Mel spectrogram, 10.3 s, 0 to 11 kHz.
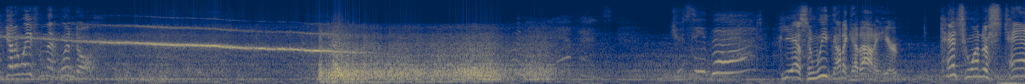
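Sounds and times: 
speech: 0.0 - 1.2, 3.2 - 3.8, 7.0 - 10.2
high falling whine: 0.0 - 10.2
anti-aircraft gunfire opening up on aircraft: 2.9 - 6.0.

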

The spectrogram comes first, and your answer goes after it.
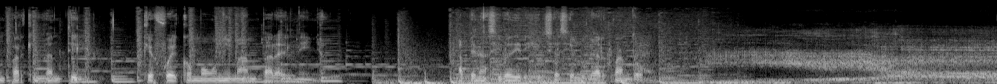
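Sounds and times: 
speech: 0.1 - 3.5, 4.6 - 6.7
fierce dog roaring growl: 6.8 - 9.9.

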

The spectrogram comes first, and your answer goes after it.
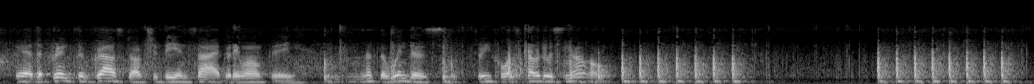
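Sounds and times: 
speech: 0.2 - 6.4
firm rapid knocking on a door: 5.9 - 7.5, 8.8 - 10.2.

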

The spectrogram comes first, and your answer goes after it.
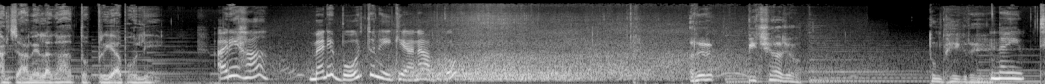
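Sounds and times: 
speech: 0.1 - 4.8, 6.9 - 8.2, 9.3 - 10.4
ocean waves washing onto the shore: 2.1 - 9.6.

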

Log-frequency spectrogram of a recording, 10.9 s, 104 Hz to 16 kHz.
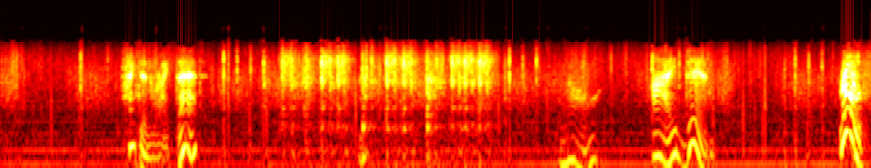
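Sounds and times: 
speech: 1.6 - 2.6, 8.2 - 9.0, 10.5 - 10.8
mechanical typewriter typing: 3.3 - 6.3.

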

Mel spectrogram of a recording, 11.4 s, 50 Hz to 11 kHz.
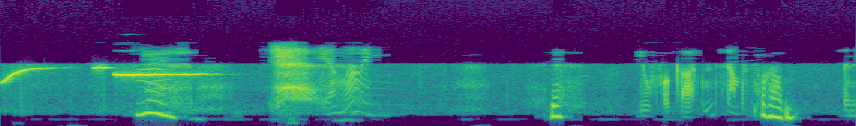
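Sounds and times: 
person whistling a signal: 0.0 - 3.0
speech: 7.4 - 7.6, 9.1 - 11.4.

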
